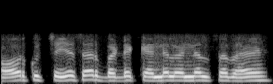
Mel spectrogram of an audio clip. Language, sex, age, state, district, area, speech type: Hindi, male, 18-30, Uttar Pradesh, Azamgarh, rural, conversation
